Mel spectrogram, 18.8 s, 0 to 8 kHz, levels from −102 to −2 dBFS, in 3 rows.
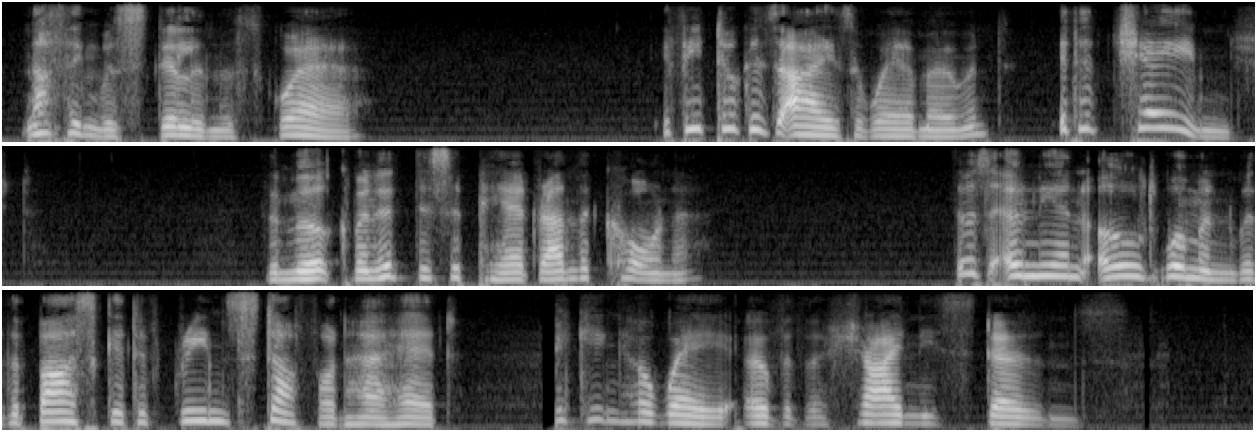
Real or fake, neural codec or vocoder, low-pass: real; none; 7.2 kHz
